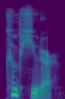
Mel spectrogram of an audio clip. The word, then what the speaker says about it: computer: Think of the word computer. The first O and the final er both shrink into a schwa so that the middle syllable, pu, can carry the full weight of the word stress.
